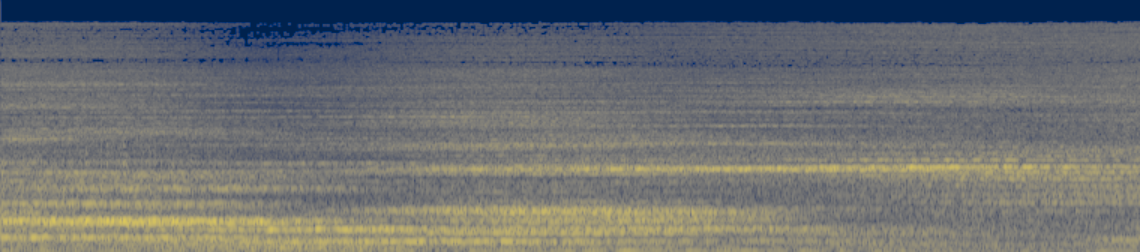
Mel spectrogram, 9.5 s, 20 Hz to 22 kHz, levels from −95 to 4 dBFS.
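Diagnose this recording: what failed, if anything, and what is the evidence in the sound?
Hard clipping runs from 0.03 s to 2.25 s, with the signal driven about 6 dB past what the stage could carry. Peaks are sliced flat instead of rounding over, and those squared-off tops throw energy into high harmonics, heard as a gritty fuzz riding on the louder moments of that opening stretch. The overload sits at a gain or converter stage ahead of the recording, and it clears after 2.25 s.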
